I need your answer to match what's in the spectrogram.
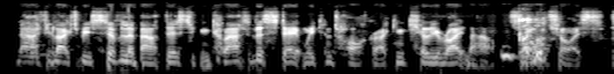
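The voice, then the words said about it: Whispered threat. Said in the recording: “I'm going to kind of whisper into its ear,”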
